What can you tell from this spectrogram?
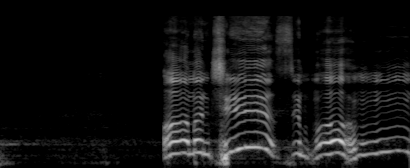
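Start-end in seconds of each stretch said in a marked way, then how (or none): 2.0-5.1 very slow, drawn-out mock tenor voice. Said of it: "Igual um tenor".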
